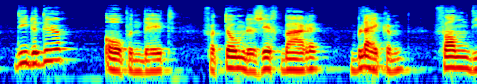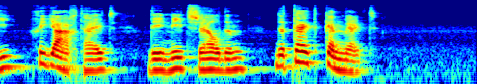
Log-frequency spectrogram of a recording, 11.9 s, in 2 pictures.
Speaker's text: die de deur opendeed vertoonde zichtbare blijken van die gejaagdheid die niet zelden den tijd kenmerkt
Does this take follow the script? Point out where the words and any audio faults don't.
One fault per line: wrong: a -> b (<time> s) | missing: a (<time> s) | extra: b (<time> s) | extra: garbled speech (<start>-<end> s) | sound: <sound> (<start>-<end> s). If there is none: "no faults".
no faults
